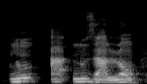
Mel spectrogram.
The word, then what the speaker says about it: nous allons: We join it together, you pronounce it fastly. Nous allons. It changed the S to become Z. It changed the S Yeah, to become nous Z. allons.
